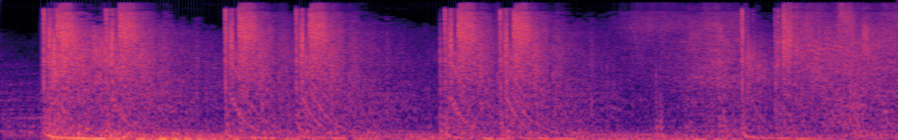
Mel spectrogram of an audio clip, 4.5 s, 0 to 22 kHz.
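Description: Mass Effect 3 combat: gunfire and explosions pound in repeated heavy bursts, close and loud, with a sustained rumbling roar between the blasts.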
